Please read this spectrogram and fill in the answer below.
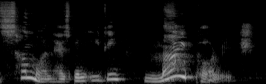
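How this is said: It is said in a medium, moderate voice. A middle-sized bear is speaking. "said Mama Bear in her medium-sized voice"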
